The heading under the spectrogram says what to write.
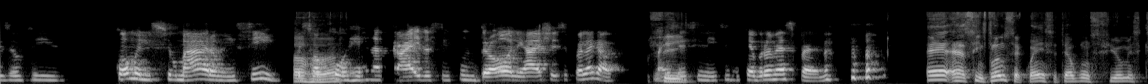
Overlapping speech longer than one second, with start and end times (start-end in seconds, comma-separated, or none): none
